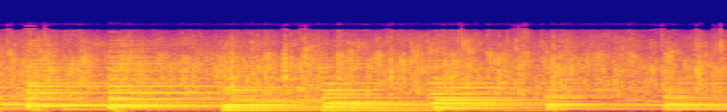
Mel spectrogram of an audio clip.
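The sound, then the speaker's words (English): A church audience claps steadily to give thanks to the Lord, a dense, continuous wash of applause, while sustained musical chords shift every second or so underneath. “And would you give thanks to the Lord by clapping your hands to him right now?”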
